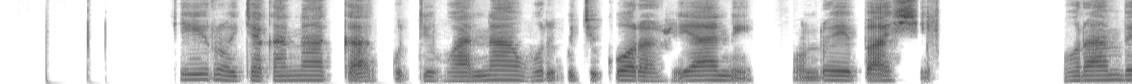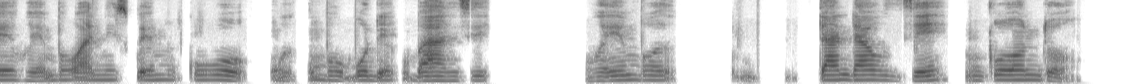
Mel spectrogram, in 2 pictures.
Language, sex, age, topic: Ndau, male, 25-35, education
